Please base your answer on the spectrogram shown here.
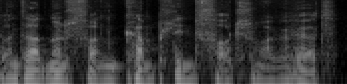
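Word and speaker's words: Kamp-Lintfort: Hallo Dennis aus Kamp-Lindfort.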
